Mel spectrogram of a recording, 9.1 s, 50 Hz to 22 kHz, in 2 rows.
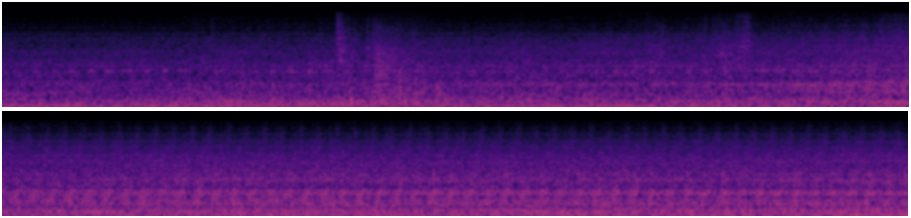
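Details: Antique Frigidaire W-5 refrigerator after charging, cold control hooked up and running: low steady hum from the belt-driven compressor with a soft even rhythm, no knocking or squeal; running quietly and healthy.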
